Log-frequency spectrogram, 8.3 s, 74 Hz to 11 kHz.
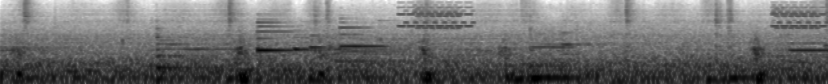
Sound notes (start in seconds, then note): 3.9 phone rings; 6.9 ring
